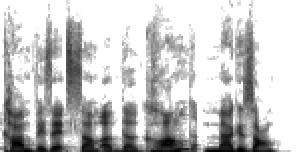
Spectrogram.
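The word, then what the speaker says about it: grands magasins: visit some of the Gang Magazon, which is spelled like Grand Magazine, which are basically department stores.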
